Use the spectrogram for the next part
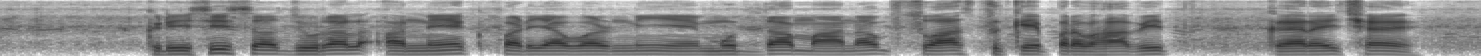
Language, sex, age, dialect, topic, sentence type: Maithili, male, 18-24, Eastern / Thethi, agriculture, statement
